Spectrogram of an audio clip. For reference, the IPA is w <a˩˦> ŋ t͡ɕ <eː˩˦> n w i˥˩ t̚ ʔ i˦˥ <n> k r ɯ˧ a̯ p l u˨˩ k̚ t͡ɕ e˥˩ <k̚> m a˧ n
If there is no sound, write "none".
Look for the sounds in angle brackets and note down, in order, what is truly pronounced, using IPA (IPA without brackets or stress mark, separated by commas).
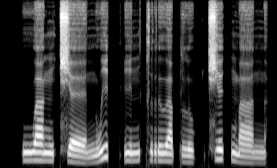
a˧, ɛː˩˦, n, k̚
